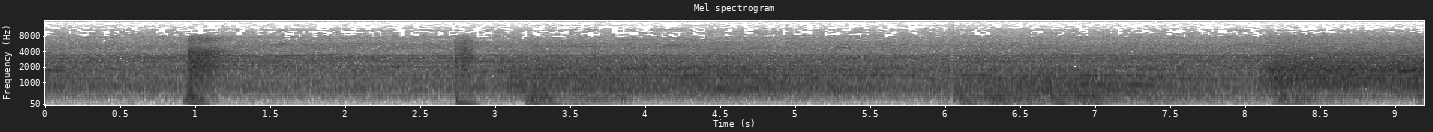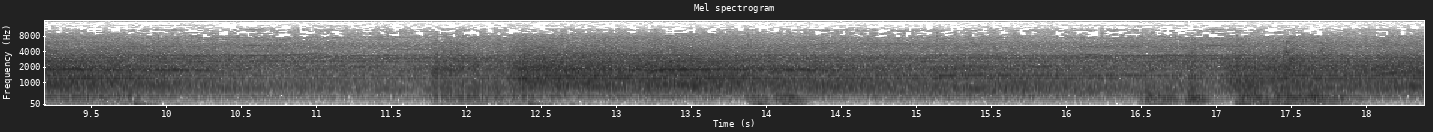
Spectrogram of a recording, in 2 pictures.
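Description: Heavy thuds of bodies slamming onto a mat sound now and then.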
